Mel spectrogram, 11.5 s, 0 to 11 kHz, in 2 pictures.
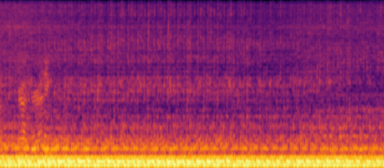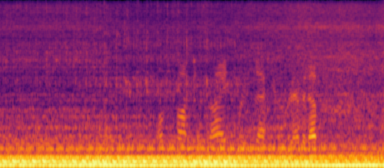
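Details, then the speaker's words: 2000 Chevrolet Silverado 1500 with 5.3L LS, first start after installing Hooker 8510 cast turbo manifolds, crossover and wastegate (boost line and charge piping not yet done): deep steady smooth idle rumble, no ticking or leak puffing; surprisingly quiet. "it's not even that loud I'm fairly surprised for a second here"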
